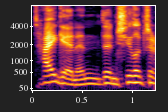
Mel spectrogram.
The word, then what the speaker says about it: Teigen: last name is pronounced Teigen and then she looked at her mom she's like Mom what is our last name and her mom goes tygan and Chrissy's like do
